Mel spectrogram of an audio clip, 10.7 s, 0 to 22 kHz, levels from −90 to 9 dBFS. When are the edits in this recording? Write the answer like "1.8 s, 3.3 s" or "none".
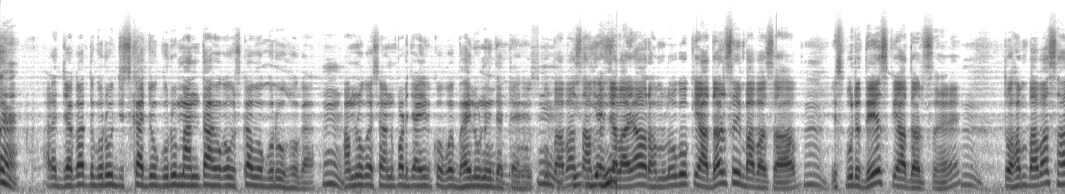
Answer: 6.1 s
